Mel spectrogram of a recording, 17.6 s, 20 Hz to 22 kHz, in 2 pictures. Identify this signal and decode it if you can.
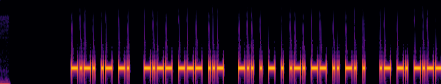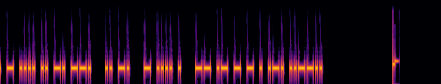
Morse code, heard as a keyed tone, about 28 wpm, 700 Hz. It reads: CAN YOU DETERMINE ANYTHING IN THE MATTER?
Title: Sentences from Top 1000 Words - Review Part 4 - 28wpm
